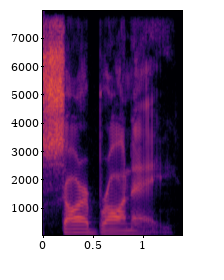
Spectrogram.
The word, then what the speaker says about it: Charbonnet: And Carson says the running back's name is pronounced Charbonnet.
